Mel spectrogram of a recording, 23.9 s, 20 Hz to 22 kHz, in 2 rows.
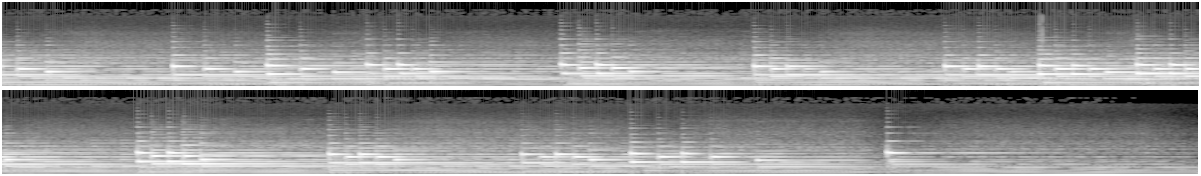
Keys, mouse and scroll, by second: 0.4 click, 3.0 click, 9.9 click, 9.9 click, 10.5-13.8 alt+drag, 14.8 typing, 15.5 Return, 18.0-23.9 drag.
